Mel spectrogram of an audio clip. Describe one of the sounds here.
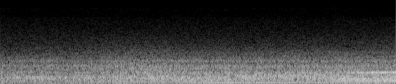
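A lorry roars past close by.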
